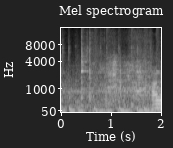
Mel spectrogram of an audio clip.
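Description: A metal ladle stirs thin, warm cream in a stainless steel pot, scraping and clinking against the pot, with one sharp clink about half a second in. A voice starts near the end.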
